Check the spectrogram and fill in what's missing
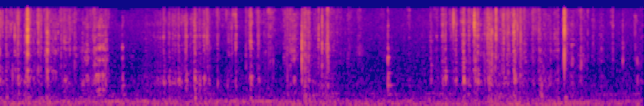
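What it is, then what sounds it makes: Bar soap being shaved. A utility knife blade scrapes curled shavings off a solid pink rectangular laundry soap bar held in hand. It makes a steady run of quick, crisp, bright scraping ticks and rasps over a faint low rumble. Each stroke dies out almost instantly.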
